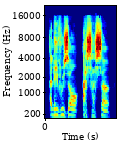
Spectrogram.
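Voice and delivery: put-on a young woman terrified of the priest, trembling. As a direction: push him away in fear. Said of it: "dit-elle d'une voix tremblante".

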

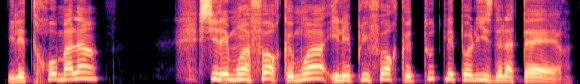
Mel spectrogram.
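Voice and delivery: high, assertive speech; proud young reporter. A narrator's reading. Simple journalist tells the court he is no policeman, proud. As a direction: declare it with proud conviction. Rouletabille defends himself proudly.

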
